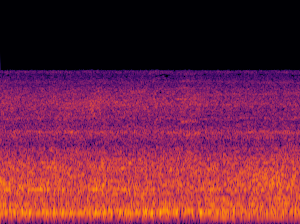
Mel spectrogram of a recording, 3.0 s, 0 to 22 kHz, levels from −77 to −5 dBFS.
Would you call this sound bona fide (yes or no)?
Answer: yes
